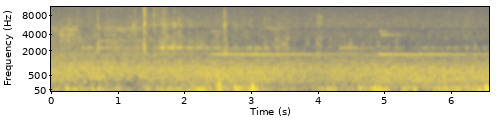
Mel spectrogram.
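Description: Quiet outdoor ambience: irregular low rumbles on the microphone, with a sharper thump about three seconds in. Faint, thin high tones are held for a second or two at a time.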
